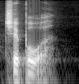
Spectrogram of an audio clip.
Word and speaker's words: Chippewa: I'm going to do my best to pronounce it, but it's C H I P P E W A. Chippewa? Chippewa? Chippewa. Chippewa. – Sure. Chippewa, yeah.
